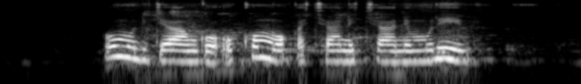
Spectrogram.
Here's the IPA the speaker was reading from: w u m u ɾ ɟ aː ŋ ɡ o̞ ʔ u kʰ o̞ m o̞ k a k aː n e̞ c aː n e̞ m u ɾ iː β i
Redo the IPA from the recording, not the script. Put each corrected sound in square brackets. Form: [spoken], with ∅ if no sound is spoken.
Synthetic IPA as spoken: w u m u ɾ ɟ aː ŋ ɡ o̞ ʔ u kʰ o̞ m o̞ k a [c] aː n e̞ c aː n e̞ m u ɾ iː β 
